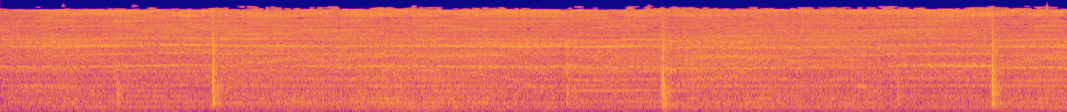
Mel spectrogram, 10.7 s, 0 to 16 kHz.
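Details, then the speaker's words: iRobot Roomba on carpet carrying extra weight (handles 5 lb, not 10): motor and brush whir with sharp clicks every few seconds as drive wheels slip and struggle; normal once weight removed. "I knew it was going to be less, but I didn't think it'd be that less. It's moving a little bit. It's obviously struggling."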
